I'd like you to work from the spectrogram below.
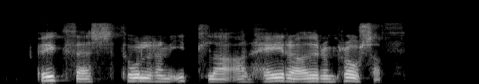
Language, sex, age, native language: Icelandic, male, 20-29, Icelandic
